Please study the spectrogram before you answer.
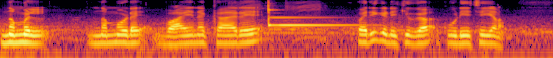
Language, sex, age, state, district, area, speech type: Malayalam, male, 60+, Kerala, Kottayam, rural, spontaneous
